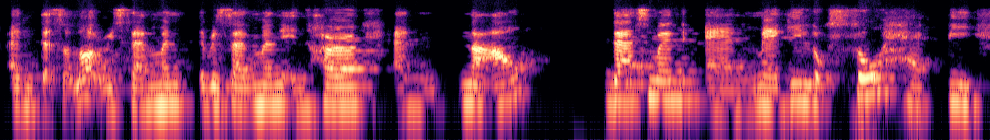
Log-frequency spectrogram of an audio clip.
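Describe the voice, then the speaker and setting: A woman hosting an online sharing session, talking in a halting way with many fillers and restarts. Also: on the low side, a bit bright. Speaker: host. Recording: distant, lo-fi online call audio.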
